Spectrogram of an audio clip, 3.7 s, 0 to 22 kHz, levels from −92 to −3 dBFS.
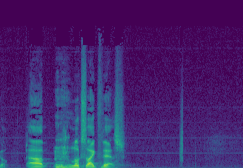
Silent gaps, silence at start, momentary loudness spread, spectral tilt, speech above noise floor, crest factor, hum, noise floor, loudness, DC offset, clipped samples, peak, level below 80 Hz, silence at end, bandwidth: none; 0 s; 16 LU; -4.5 dB/octave; 39 dB; 22 dB; none; -66 dBFS; -27 LUFS; under 0.1%; under 0.1%; -6 dBFS; -60 dBFS; 0.9 s; 17.5 kHz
